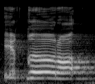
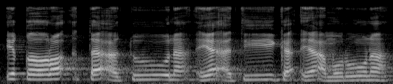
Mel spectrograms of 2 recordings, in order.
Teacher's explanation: اقرأ تأتون یأتیک یأمرون، ان سب کے اندر کیا ہوگا؟ جھٹکے سے حمزہ پڑھا جائے گا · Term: حمزہ ساکنہ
